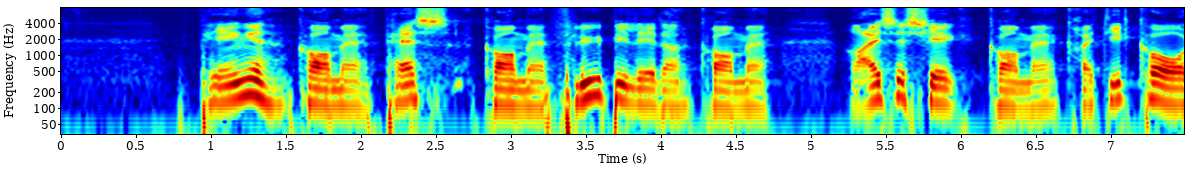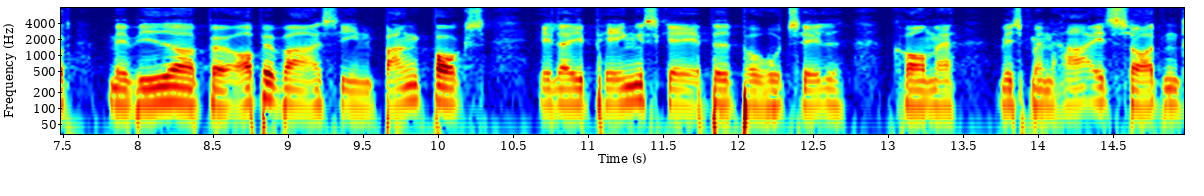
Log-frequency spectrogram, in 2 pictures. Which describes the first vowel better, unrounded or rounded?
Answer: unrounded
